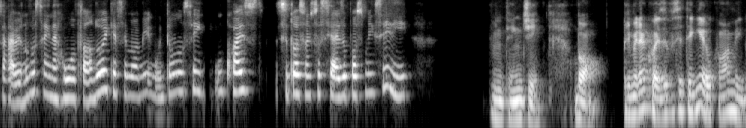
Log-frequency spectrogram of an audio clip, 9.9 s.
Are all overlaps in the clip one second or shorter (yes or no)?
yes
